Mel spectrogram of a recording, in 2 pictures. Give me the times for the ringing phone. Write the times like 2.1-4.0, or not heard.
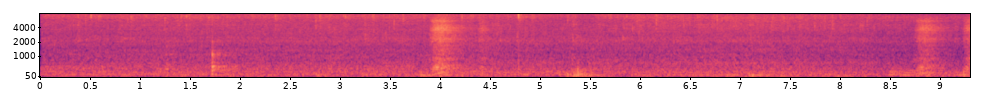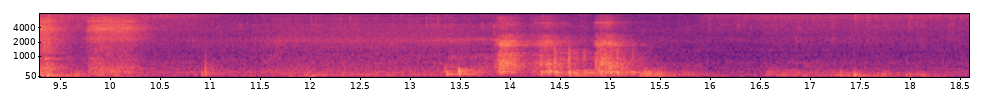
not heard.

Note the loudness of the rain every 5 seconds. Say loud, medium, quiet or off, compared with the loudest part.
loud, loud, medium, medium.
